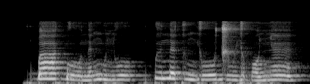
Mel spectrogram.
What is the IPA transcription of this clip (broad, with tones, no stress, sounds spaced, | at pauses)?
ɡ͡b aː˦ ɡ͡b oː˨ n ɛ˦ ŋ u˨ ɲ o˦˨ | k͡p ɨ˦ n ɛ˧ k ɨ˨ ŋ j oː˧ d͡ʒ u˨ j ə˨ p ɔ˧ ɲ ɛ̃˦˨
